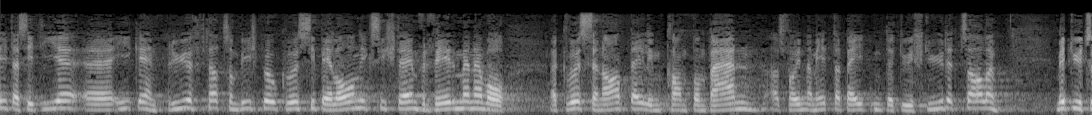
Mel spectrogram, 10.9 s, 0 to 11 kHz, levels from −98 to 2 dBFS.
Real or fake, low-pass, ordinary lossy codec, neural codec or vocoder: real; 7.2 kHz; AAC, 64 kbps; none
